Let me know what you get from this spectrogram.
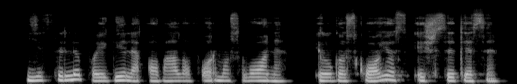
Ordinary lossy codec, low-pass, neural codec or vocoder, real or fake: AAC, 96 kbps; 14.4 kHz; none; real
